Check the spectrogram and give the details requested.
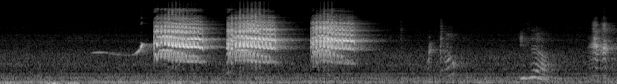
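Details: Pet Alexandrine parakeet, one of two kept at home, gives three loud, harsh, drawn-out squawks about half a second apart. Faint chirps and soft household noise follow.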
